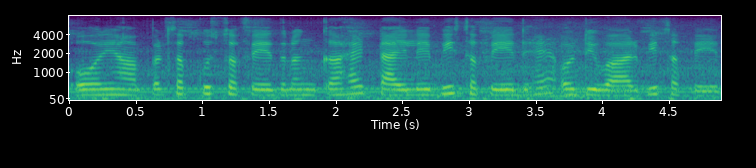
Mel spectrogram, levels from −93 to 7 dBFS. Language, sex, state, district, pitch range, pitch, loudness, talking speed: Hindi, female, Haryana, Rohtak, 190-205 Hz, 195 Hz, -17 LUFS, 210 wpm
